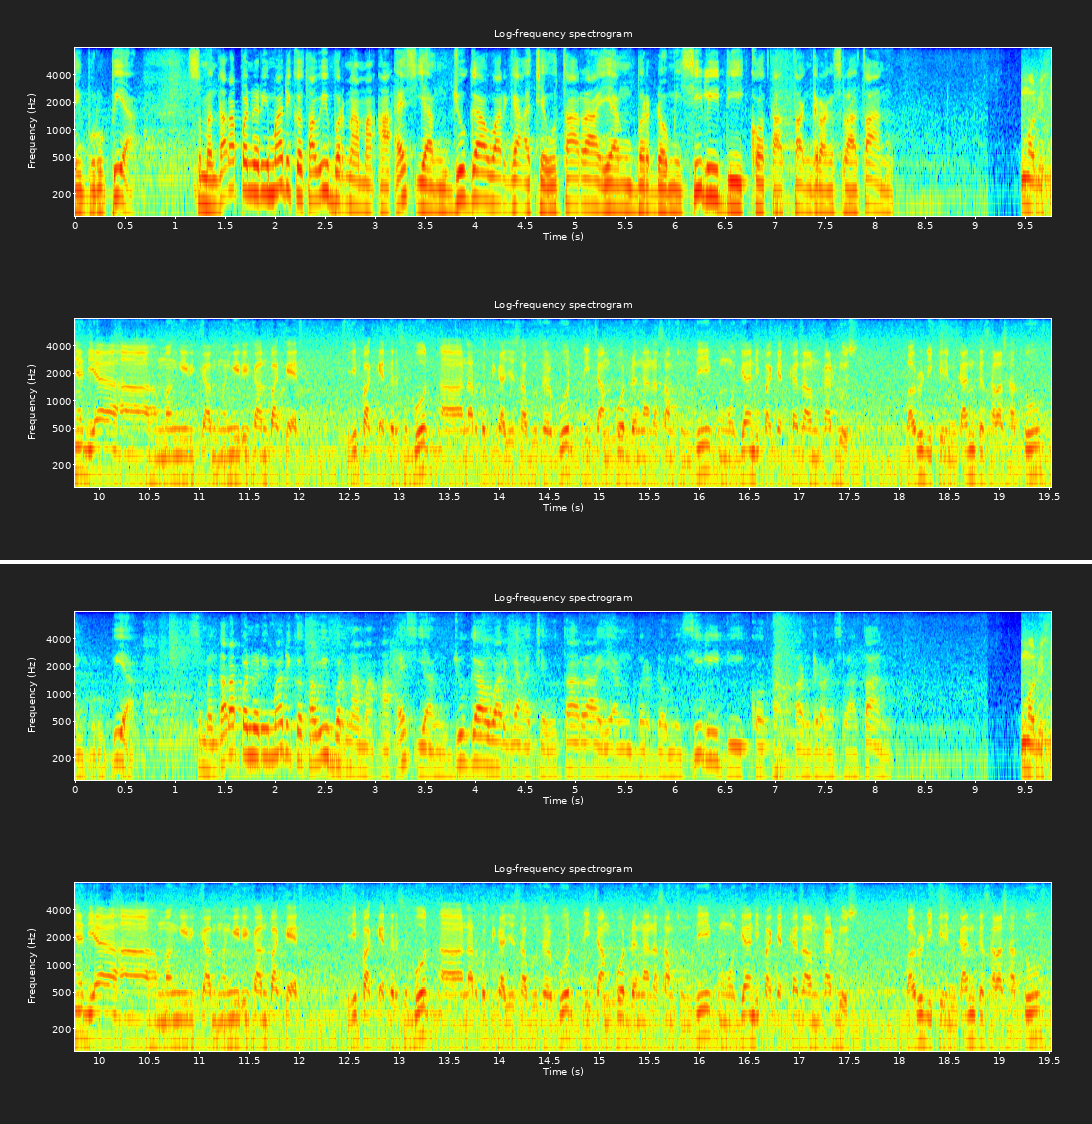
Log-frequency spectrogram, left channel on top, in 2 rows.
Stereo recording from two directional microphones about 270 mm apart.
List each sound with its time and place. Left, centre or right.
0.0 s a man's voice: left
9.4 s speech: centre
